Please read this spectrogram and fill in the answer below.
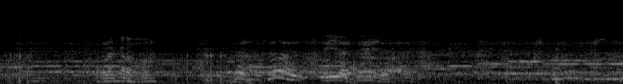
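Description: Indistinct voices mixed with music, with no clear words.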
